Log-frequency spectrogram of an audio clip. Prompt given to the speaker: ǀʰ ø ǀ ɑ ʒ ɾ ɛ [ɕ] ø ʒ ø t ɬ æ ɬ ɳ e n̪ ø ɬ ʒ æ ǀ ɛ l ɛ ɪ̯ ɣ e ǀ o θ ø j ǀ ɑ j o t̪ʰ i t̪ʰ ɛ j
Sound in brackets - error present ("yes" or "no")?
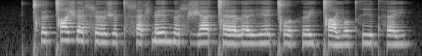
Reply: yes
